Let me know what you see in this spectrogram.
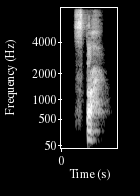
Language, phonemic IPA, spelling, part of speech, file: Moroccan Arabic, /stˤaħ/, سطح, noun, LL-Q56426 (ary)-سطح.wav
- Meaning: roof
